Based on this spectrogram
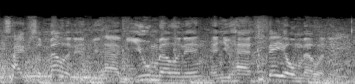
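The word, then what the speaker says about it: eumelanin: okay there's two types of melanin you have you melanin and you have phthalo melanin you melanin is spelled e-u-m-e-l-a-n fail melon in the spell p-h-a-e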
